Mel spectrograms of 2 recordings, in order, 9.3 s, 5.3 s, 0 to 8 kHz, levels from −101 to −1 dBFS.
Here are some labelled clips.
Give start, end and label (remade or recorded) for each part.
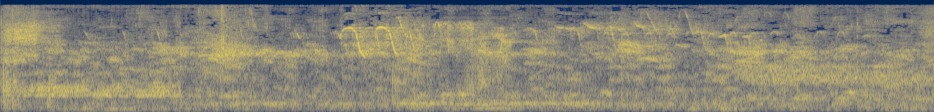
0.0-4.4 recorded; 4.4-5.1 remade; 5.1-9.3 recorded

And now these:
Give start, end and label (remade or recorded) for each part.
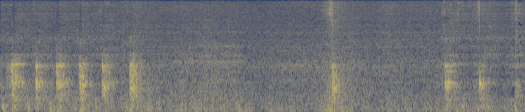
0.0-1.2 remade; 1.2-4.4 recorded; 4.4-5.3 remade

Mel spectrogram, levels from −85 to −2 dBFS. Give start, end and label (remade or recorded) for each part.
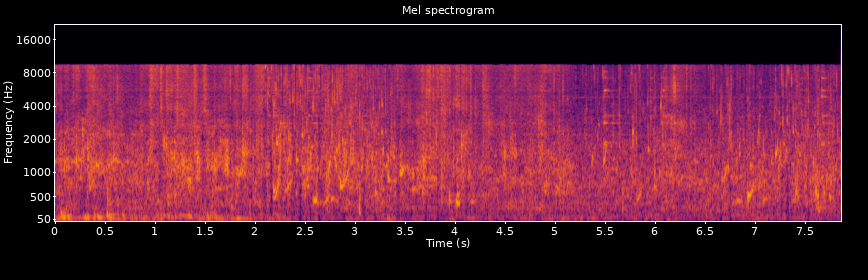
0.0-2.1 remade; 2.1-3.4 recorded; 3.4-5.2 remade; 5.2-6.1 recorded; 6.1-6.5 remade; 6.5-7.9 recorded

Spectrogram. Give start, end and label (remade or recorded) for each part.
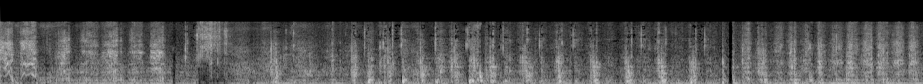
0.0-2.1 recorded; 2.1-2.7 remade; 2.7-9.2 recorded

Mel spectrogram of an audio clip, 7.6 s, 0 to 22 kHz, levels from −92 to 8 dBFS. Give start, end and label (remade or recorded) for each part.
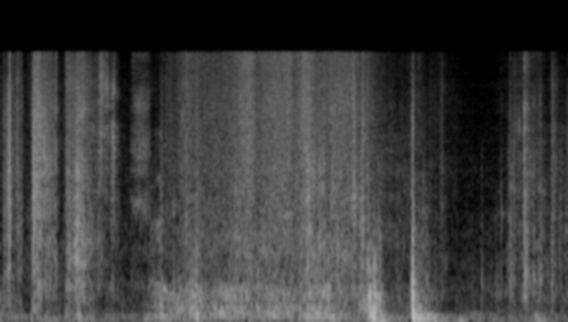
0.0-0.5 recorded; 0.5-1.4 remade; 1.4-5.9 recorded; 5.9-7.6 remade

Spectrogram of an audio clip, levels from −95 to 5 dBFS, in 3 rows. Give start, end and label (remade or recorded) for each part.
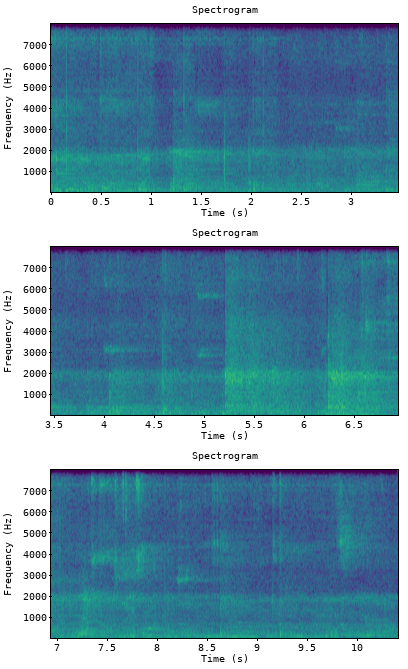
0.0-2.4 remade; 2.4-6.5 recorded; 6.5-10.4 remade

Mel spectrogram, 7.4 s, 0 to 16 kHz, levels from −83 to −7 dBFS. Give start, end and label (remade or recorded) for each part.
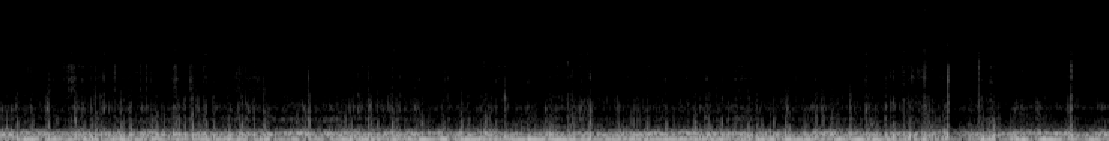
0.0-3.3 recorded; 3.3-4.2 remade; 4.2-5.8 recorded; 5.8-7.4 remade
